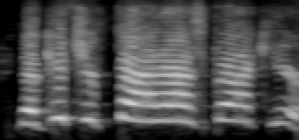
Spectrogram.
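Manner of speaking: high, loud order; imitated sergeant yell. Instructors calling recruit back over monkey bars, imitated yell.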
